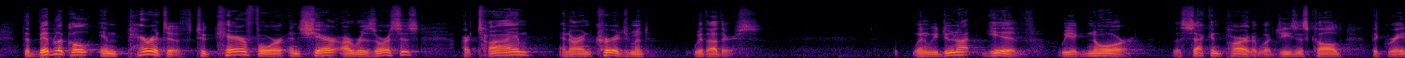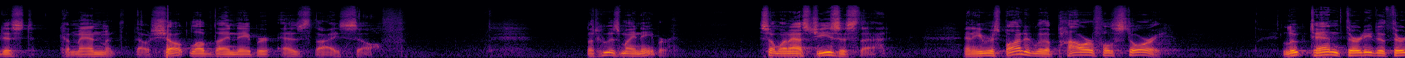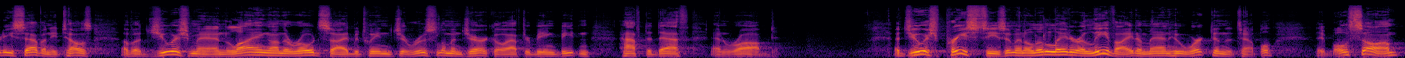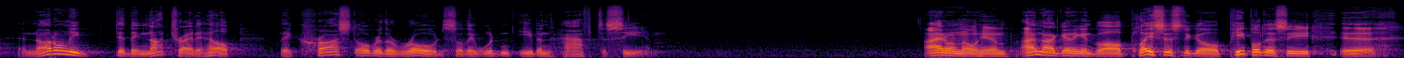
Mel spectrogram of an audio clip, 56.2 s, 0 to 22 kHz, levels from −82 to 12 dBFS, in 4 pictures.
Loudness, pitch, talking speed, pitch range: -21 LUFS, 110 Hz, 155 wpm, 100-135 Hz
